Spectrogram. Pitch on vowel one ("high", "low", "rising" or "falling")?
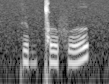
low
